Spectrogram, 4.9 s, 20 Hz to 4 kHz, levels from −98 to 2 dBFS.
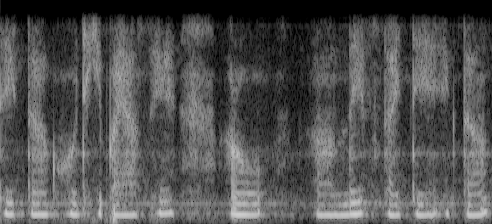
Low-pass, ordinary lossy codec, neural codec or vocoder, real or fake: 3.6 kHz; none; none; real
